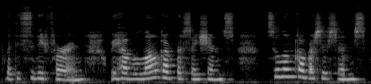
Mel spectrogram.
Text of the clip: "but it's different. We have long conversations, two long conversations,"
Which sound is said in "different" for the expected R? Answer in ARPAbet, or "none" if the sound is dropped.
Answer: none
